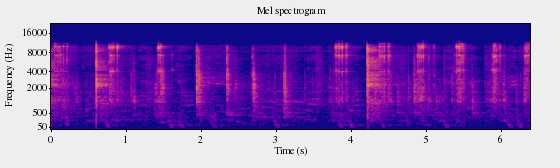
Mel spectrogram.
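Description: Oil pan drain plug on a car being tightened with a ratchet wrench, a series of sharp, close clicking bursts in an uneven rhythm with brief pauses between strokes, no talking.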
